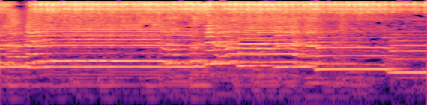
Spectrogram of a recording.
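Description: Ska band playing an acoustic arrangement in rehearsal: a melody of long held notes over the band, stepping down in pitch twice near the end.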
